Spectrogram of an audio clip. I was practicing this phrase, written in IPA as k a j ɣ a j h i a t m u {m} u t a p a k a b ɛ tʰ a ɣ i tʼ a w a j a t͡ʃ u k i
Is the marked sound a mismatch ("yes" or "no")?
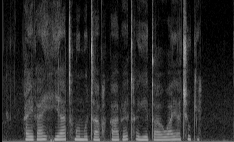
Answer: no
